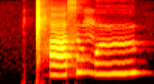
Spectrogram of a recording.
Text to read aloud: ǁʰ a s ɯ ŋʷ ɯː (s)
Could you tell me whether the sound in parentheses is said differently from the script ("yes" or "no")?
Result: yes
